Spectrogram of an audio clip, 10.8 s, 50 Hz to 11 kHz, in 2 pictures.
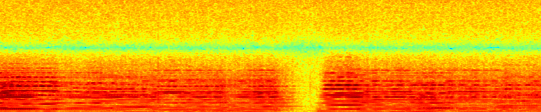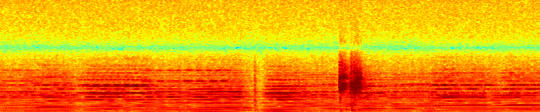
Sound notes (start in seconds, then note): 8.8 razor clatters down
